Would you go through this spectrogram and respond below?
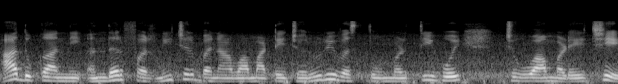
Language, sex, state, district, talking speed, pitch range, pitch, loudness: Gujarati, female, Gujarat, Valsad, 125 wpm, 150-195 Hz, 155 Hz, -17 LUFS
